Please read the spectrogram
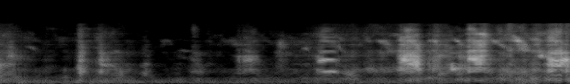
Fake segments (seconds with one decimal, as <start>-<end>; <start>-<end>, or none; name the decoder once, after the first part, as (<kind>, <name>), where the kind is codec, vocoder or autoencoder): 0.0-5.7 (vocoder, Vocos)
